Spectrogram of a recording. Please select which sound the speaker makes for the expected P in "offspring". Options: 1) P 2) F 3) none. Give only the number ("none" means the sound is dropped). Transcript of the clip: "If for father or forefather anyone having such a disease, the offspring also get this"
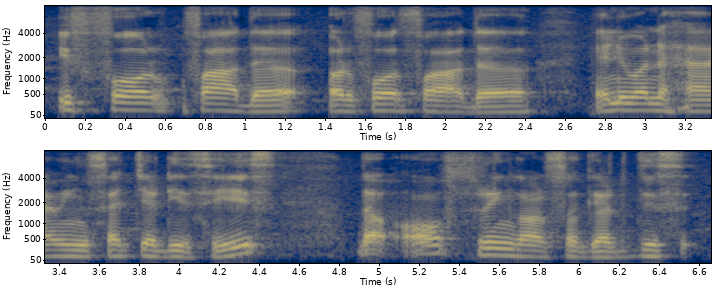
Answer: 3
